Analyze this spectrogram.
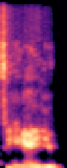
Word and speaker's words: tau: I believe it's the 19th Greek letter, T-A-U. It's pronounced tau, but it's really a cross.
